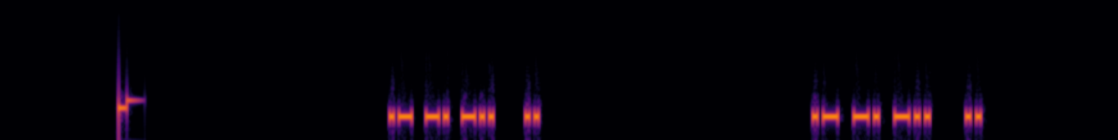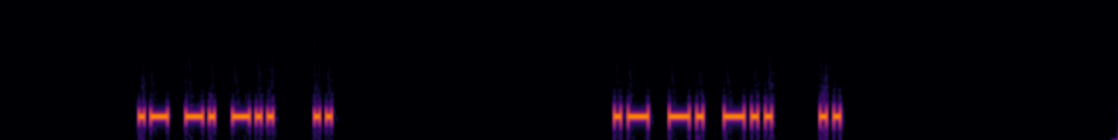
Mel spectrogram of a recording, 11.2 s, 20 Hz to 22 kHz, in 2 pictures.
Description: Morse code, heard as a keyed tone, about 48 wpm, 700 Hz. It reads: AND I AND I AND I AND I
